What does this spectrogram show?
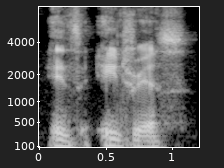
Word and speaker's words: Atreus: Pronouncing his name wrong. No, it's Atreus.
